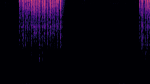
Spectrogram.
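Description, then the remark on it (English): Soft, rapid mechanical clicking from a braille display refreshing its pins as it auto-scrolls by itself without being touched, coming in two short bursts separated by a quiet pause, with no voices. “You might just be able to hear it clicking in the background there. It's auto-scrolling all by itself.”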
